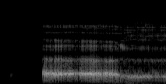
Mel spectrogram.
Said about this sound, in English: Oh, my God. I got to burp some more.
